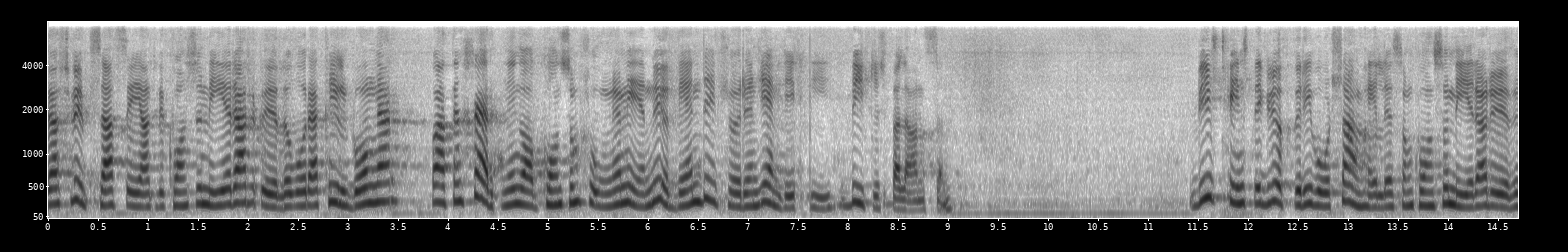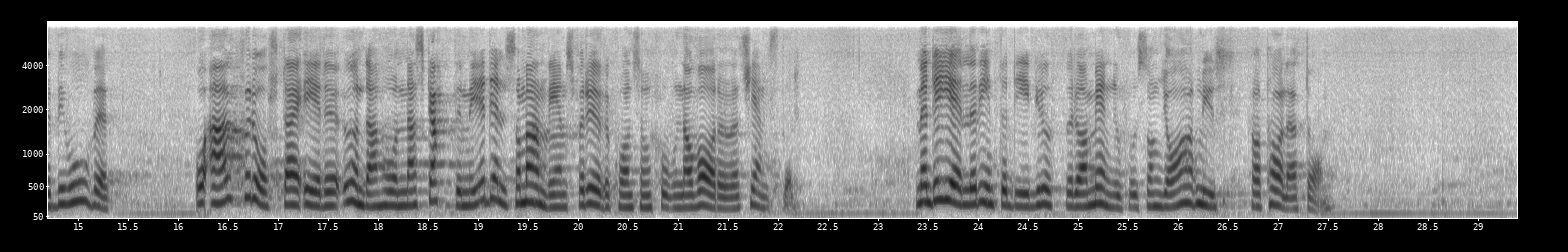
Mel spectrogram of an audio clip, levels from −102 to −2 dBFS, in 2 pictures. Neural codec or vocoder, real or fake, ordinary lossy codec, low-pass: codec, 16 kHz, 2 kbps, X-Codec, HuBERT features, trained on balanced general audio; fake; none; 7.2 kHz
